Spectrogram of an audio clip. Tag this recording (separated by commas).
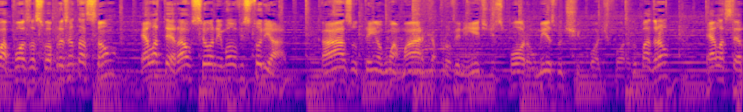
Music, Speech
